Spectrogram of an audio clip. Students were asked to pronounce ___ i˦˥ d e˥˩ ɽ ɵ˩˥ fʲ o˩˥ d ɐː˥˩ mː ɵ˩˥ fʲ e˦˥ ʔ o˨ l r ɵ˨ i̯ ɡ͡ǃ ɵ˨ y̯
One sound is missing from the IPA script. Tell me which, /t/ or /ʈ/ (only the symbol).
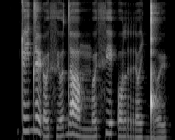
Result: ʈ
